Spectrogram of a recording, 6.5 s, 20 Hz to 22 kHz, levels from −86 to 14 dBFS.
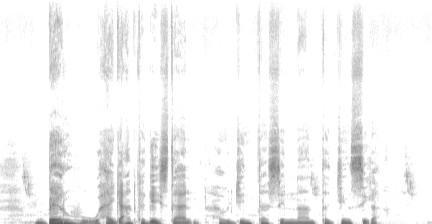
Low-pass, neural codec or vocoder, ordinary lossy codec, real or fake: none; none; none; real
